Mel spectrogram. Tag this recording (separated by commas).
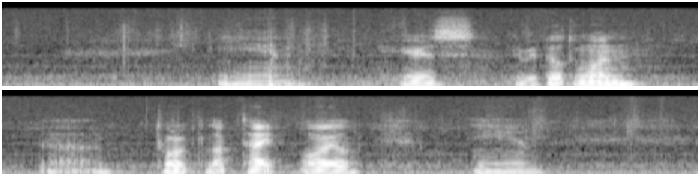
Speech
